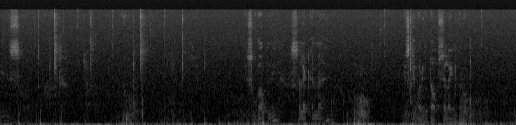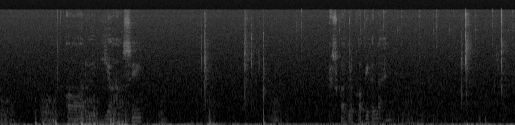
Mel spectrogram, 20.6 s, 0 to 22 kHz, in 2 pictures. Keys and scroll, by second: 14.3 ctrl+x.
